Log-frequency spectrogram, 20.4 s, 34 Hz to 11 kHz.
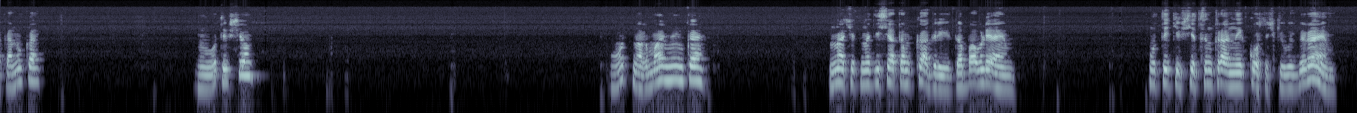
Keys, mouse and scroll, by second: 0.9 click, 1.2-2.4 drag, 4.9 space, 6.9-7.7 middle drag, 9.2-10.4 middle drag, 14.3 click, 14.3 space, 14.8-15.8 middle drag, 16.8 click, 17.3 middle click, 18.7 shift+click, 19.3 shift+click.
